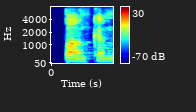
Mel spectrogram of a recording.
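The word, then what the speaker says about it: Buncombe: County was established in 1791 and it's actually pronounced bunkham County yeah gentically it's become be County so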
